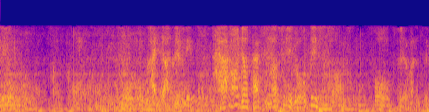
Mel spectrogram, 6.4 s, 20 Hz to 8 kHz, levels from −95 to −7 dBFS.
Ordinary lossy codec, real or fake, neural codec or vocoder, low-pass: AAC, 16 kbps; fake; codec, 16 kHz, 4.8 kbps, FACodec; 7.2 kHz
